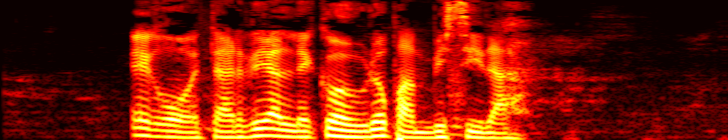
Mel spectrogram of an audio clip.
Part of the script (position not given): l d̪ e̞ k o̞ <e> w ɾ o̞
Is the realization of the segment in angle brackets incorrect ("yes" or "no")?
no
